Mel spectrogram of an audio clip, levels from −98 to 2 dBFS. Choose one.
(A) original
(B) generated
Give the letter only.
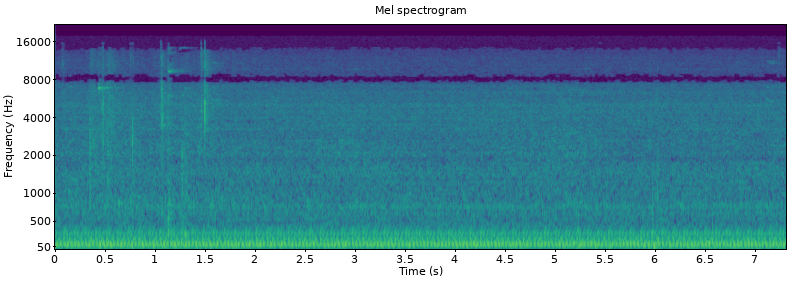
A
